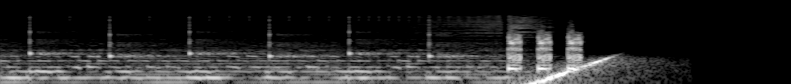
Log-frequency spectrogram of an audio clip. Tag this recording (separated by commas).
Tick-tock, Music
